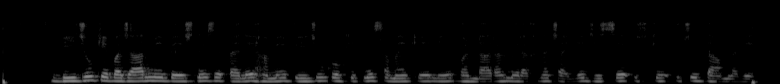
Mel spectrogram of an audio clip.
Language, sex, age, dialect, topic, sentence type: Hindi, male, 51-55, Garhwali, agriculture, question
